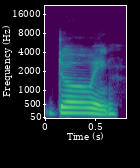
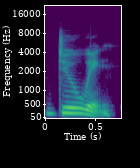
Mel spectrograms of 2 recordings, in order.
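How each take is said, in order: First: The syllables join with no w glide. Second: A w glide links the two syllables. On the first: The speaker calls it wrong. "So it's not doing" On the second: The speaker calls it right. "There's a W in between"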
